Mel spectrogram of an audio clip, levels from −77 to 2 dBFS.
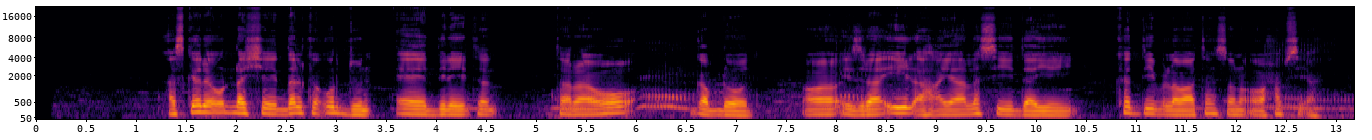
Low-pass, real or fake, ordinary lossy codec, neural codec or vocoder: none; real; none; none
